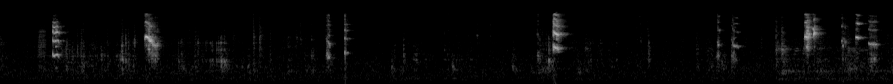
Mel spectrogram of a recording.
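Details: Pet rosy-faced lovebird chirping in scattered harsh, squeaky bursts, sometimes doubled, at irregular intervals among quieter clicks and light tapping.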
